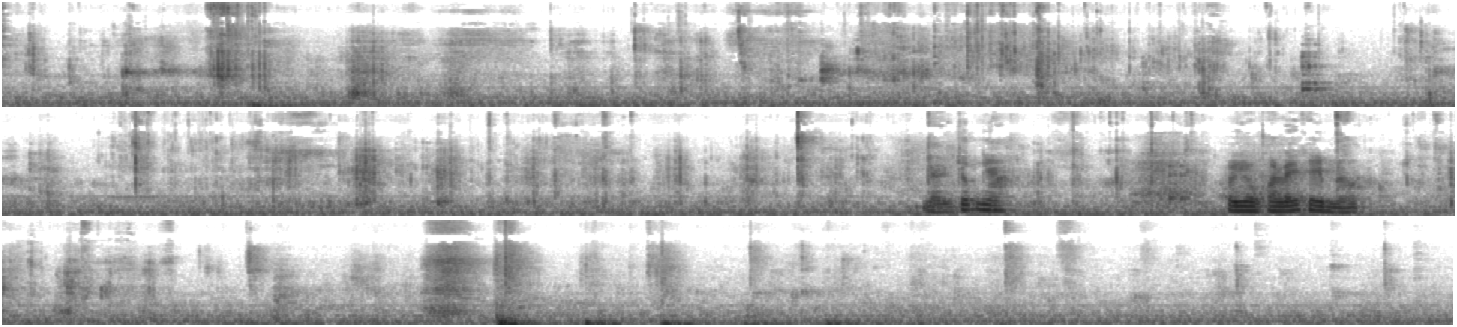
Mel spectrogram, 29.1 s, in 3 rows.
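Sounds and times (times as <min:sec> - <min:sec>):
crisp crunches of chewing: 0:00.0 - 0:21.1.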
